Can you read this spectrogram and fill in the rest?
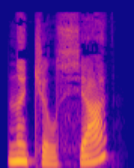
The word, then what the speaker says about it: начался: И яркий пример – удался или удался, начался или начался. Логично думать, что здесь будет действовать правило аналогии, но нет. Начался ударяется на последний слог, как и положено всем глаголам.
